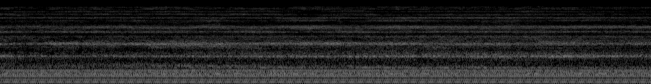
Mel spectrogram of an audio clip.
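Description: A steady mechanical hum with even hissing and no breaks, the sound of a running nebulizer compressor.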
